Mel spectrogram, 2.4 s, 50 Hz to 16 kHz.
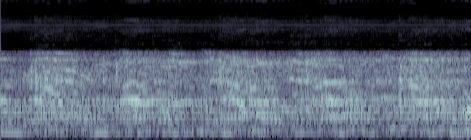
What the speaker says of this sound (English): Crowd trying to lift them in this last 100 metres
